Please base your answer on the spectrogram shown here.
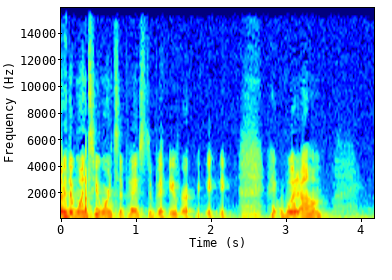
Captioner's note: laughs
